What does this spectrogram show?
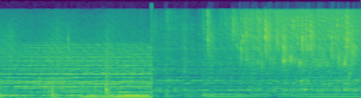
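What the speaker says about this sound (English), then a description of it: "Running water. No more buckets from the yard." Tap water runs into a kitchen sink in an old house that has just gained indoor plumbing, a steady close splashing stream with no talk.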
